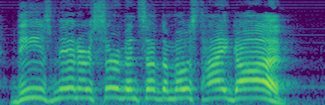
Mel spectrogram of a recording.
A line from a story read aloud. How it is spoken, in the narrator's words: that girl had been following them around for many days and shouting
